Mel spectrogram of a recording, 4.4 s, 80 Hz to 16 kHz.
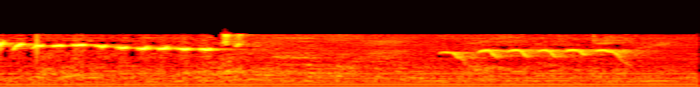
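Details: Competition-winning white-rumped shama from the long-tail MB class, session 9: a long pulsing whistle that slowly falls in pitch, then after a pause a rapid wavering trill of repeated looping notes, over a faint steady hum.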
